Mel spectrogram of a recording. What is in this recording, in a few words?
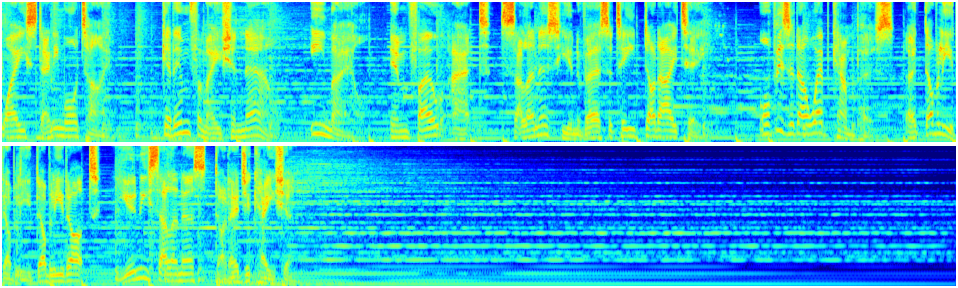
Master Spot ENG; Uniselinus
